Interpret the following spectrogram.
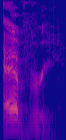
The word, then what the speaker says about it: every: with is this word every Every Which again we're dropping that E from the middle of and we're just giving it a quick two- syllable sound every now repeat back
